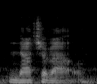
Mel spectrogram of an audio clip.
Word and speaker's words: naturel: I don't think you pronounce the M though. Okay, Logarithm Naturel.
